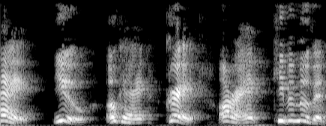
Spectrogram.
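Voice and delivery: loud yelling, pitch rising. A player's character moves into a casino crowd, yelling like staff. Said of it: "I just start like yelling at people like I work there".

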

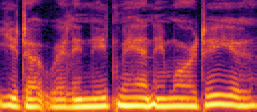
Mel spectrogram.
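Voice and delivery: plain

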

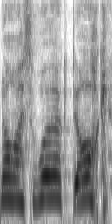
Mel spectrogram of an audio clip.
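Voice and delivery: put-on very high-pitched, drunken holler. Retelling what a drunk friend yelled from the van: imitating a drunk yell. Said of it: "he yells out".

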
